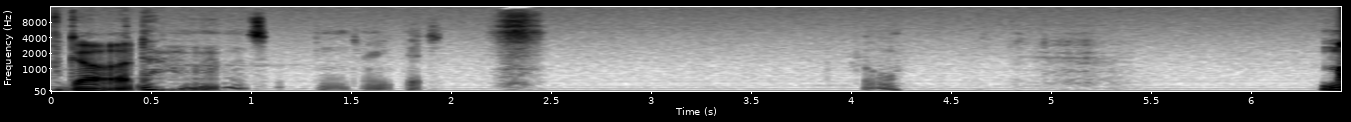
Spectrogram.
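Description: A young man reads aloud into a microphone, pausing between phrases.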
